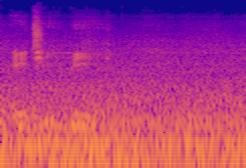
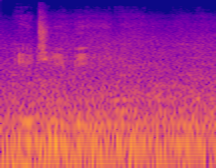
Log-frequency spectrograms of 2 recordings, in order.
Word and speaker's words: HEB: And here in Texas, the number one grocery store is HB. It's not pronounced Heb or It's HB.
